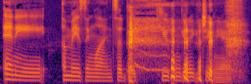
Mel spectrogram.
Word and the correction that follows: Cuba Gooding Jr.: Cuba Gooding Jr. I can't say his name. Cuba Gooding Jr. You did it.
